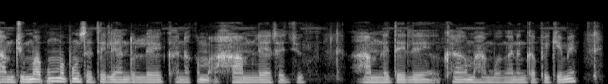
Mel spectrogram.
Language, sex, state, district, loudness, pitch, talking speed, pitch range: Wancho, male, Arunachal Pradesh, Longding, -18 LUFS, 110 Hz, 175 wpm, 105-115 Hz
